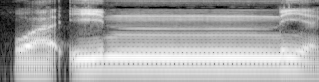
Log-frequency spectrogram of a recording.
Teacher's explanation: di bagian inn-nya suaranya itu kita tahan kita panjangkan sejenak.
